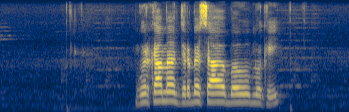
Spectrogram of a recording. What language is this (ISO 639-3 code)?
nep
